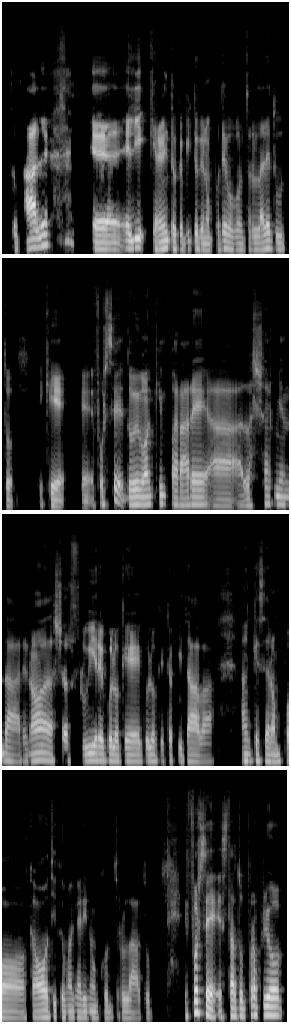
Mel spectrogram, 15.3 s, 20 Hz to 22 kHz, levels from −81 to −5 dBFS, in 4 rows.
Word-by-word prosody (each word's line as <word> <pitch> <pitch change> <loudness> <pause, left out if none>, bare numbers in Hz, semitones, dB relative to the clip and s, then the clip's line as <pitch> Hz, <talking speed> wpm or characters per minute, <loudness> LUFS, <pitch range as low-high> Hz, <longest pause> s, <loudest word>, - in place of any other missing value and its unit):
totale, 155 +6 +5 0.5
ehm, 105 -1 +6
e - - +7
lì 135 +2 +4
chiaramente 115 +3 +1
ho - - -1
capito 120 -1 -5
che 100 - -3
non 95 -2 -3
potevo 115 +1 -3
controllare 100 +3 -3
tutto, 105 -4 -7 0.3
e - - -19
che, 95 -3 0
ehm, - - -8
forse - - -3
dovevo 115 +1 +2
anche 125 +2 -2
imparare 115 -1 -1
a 100 0 -5 0.2
a - - -4
lasciarmi 125 +3 -6
andare, 105 -4 -5
no, 115 +3 +1
a 120 - +1
lasciar 110 -1 -3
fluire 115 +1 0
quello 110 -1 0
che 105 0 0
quello 105 +1 -3
che 105 -2 -12
capitava, 95 -1 -4 0.3
anche 110 +1 -4
se 110 0 -5
era 105 - 0
un 105 +2 -4
po' 100 -3 -1
caotico, 105 0 0
magari 100 0 -4
non 95 -1 -5
controllato 95 -2 -8 0.4
e - - -9
forse 175 -2 +6
è - - -2
stato 120 0 +1
proprio, 135 +3 +4
110 Hz, 180 wpm, -25 LUFS, 100-120 Hz, 0.5 s, e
